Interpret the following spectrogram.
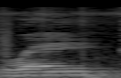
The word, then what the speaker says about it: Rey: There's also a visual spatial ability test and I'm going to have you explain or pronounce that for us. The rey test. Ray, the Ray Ostrich complex figure test.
